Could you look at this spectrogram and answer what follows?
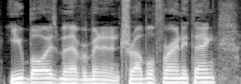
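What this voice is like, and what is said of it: Put-on regional accent. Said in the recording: “If you ever hear it in that accent”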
